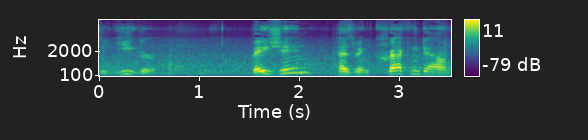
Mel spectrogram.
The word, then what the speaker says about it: Uyghur: Xinjiang and a region in western China home to beleaguered Uyghur Muslim people. Uyghur, that's how it says it's pronounced, Uyghur.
